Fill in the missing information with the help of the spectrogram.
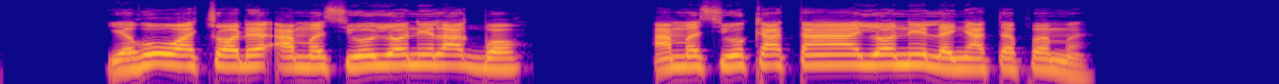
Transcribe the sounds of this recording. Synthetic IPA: je˨ɦo˦wa˨t͡ʃɔ˦ɖɛ˦ʔa˨mɛ̃˨si˨wo˦jɔ˦nɛ̃˦la˦ɡ͡bɔ˦ | a˨mɛ̃˨si˨wo˦ka˦t̪ã˦jɔ˦nɛ̃˦lɛ˨ɲã˨t̪ɛ˦ɸɛ˦mɛ̰̃˨

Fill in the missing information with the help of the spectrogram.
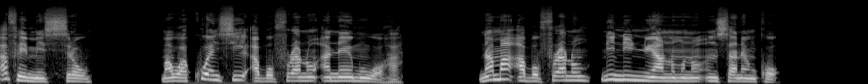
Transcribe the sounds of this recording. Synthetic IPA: a˦fe˨ɾi˨mɪ̃˨sɾɛ˦w | mã˨wɔ˨a˨kʰʊ˦a˦n̩˦si˦ʔa˨bɔ˨fɾa˦nʊ̃˦ʔa˦nɛ̃ː˦mũ˦wɔ̰˨ɦa̰˦ | nã˨mã˦ʔa˨bɔ˨fɾa˦nʊ̃˦nɪ̃˦nĩ˦n̩˦nũ˦a˨nʊ̃˦mnʊ̃˦n̩˦sa˦nɪ̃˦˨ŋ̩˦kʰɔ˦

